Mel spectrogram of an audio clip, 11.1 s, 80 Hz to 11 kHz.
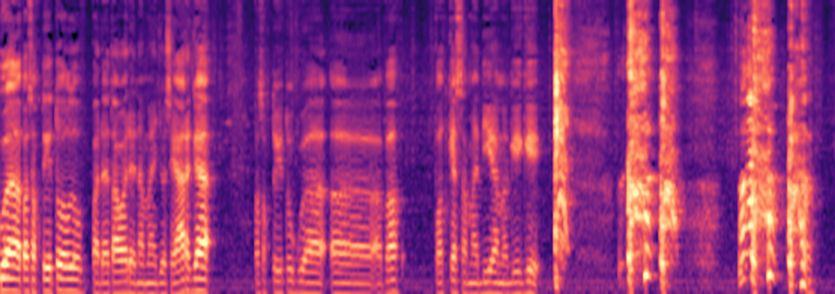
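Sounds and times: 
speech: 0.0 - 7.4, 8.2 - 8.7, 9.8 - 10.9
person coughing harshly: 7.4 - 9.2, 9.8 - 11.0.

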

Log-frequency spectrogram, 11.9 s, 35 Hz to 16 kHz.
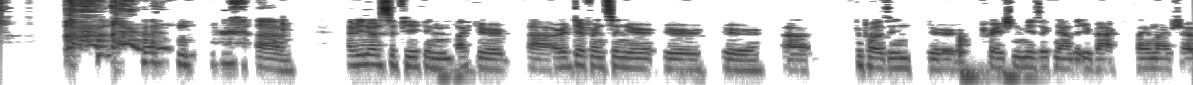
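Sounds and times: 
rough coughs: 0.0 - 2.7
throat clearing: 0.7 - 2.9
speech: 1.0 - 11.9.

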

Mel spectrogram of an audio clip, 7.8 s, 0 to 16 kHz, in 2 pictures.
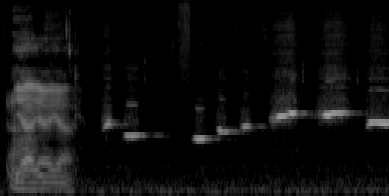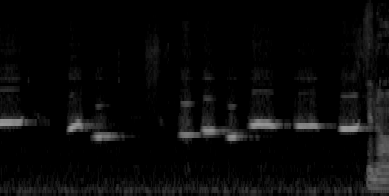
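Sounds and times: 
low steady hum: 0.0 - 7.7
person whistling a jaunty march tune: 1.0 - 7.6.

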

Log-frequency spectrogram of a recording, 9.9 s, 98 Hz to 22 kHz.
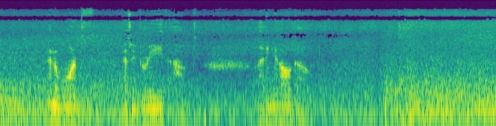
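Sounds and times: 
low windy rumble: 0.0 - 9.9
ocean waves breaking on shore: 0.0 - 9.9
speech: 1.0 - 1.7, 2.5 - 3.8, 5.2 - 6.2.

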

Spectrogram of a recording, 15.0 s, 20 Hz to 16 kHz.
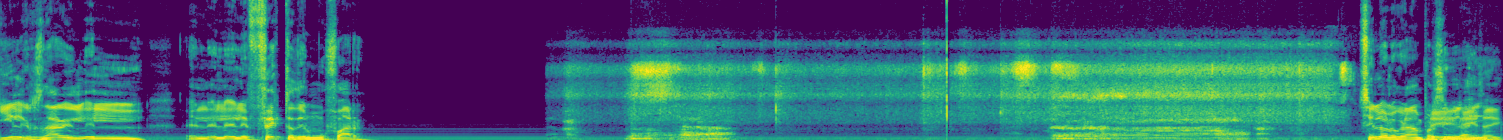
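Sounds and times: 
speech: 0.0 - 3.8, 13.6 - 15.0
steady electrical hum: 0.0 - 15.0
rough low growling outside a house: 6.2 - 7.4, 10.5 - 12.8.

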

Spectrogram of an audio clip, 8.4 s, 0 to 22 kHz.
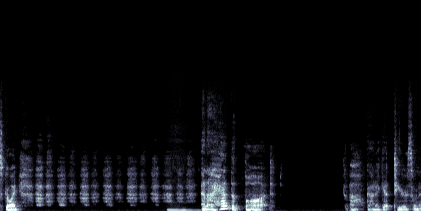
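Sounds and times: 
speech: 0.0 - 0.8, 3.3 - 5.5, 6.9 - 8.4
person imitating rapid breathing of a newborn baby: 0.4 - 4.1.

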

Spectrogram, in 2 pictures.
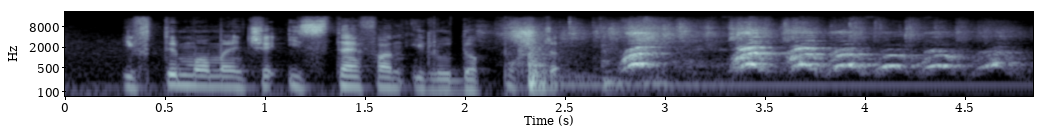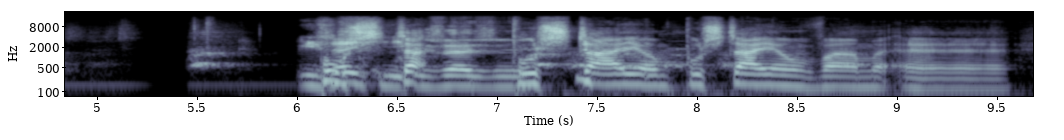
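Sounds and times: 
speech: 0.3 - 2.8, 6.0 - 9.6
dog barking high yappy barks: 2.8 - 5.8, 7.1 - 8.4.

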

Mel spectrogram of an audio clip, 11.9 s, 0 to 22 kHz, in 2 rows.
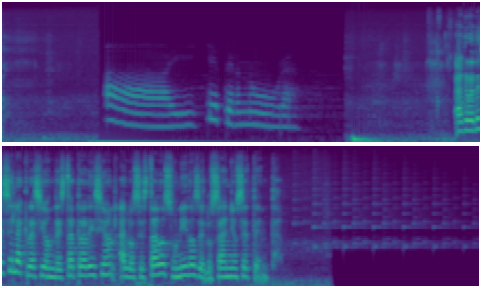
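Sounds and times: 
cat meowing: 1.3 - 2.5
speech: 5.7 - 9.6.

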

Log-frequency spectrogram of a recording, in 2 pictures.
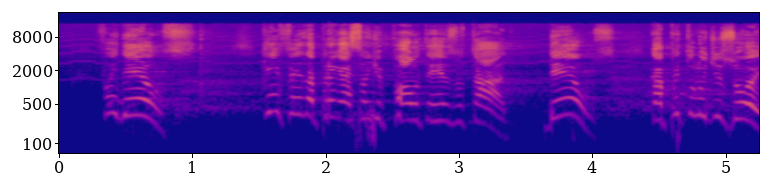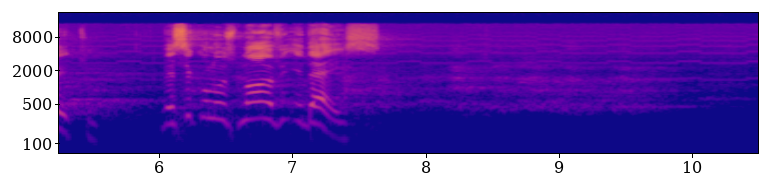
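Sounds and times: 
speech: 0.3 - 7.7
dog barking: 0.6 - 1.7, 3.7 - 10.2.

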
